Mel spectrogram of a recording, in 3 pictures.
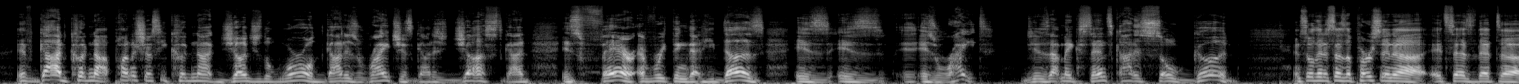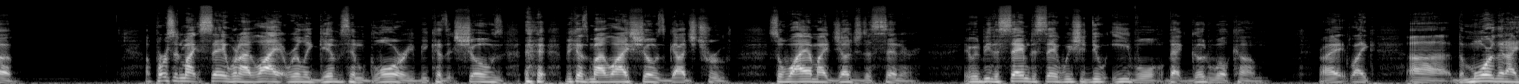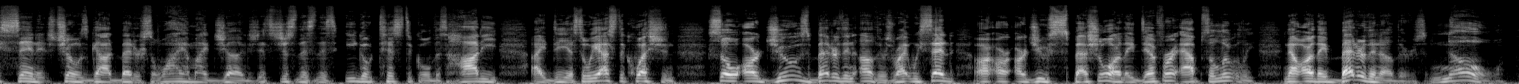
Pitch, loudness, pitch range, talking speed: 125 Hz, -20 LUFS, 110-140 Hz, 195 wpm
